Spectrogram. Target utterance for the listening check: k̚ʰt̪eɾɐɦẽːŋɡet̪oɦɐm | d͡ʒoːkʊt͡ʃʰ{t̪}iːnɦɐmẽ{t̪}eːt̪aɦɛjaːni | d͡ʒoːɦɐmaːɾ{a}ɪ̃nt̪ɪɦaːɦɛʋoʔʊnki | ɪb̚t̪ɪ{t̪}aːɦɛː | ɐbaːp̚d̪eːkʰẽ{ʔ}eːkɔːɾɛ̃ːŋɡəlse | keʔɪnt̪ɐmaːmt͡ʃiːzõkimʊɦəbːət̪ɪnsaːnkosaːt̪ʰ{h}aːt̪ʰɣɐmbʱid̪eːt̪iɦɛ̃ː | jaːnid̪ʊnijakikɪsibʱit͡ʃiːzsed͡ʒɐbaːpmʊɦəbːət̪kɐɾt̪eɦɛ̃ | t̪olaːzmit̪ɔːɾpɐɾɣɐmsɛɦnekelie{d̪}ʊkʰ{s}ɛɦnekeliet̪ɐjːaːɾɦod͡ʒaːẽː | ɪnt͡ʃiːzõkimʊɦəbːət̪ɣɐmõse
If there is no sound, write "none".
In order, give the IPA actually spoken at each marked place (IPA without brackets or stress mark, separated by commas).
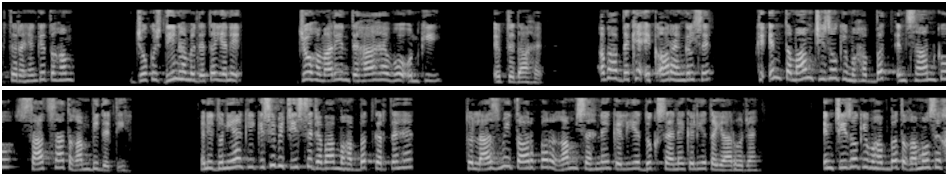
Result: d̪, d̪, i, d̪, ʔ, s, d̪, s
